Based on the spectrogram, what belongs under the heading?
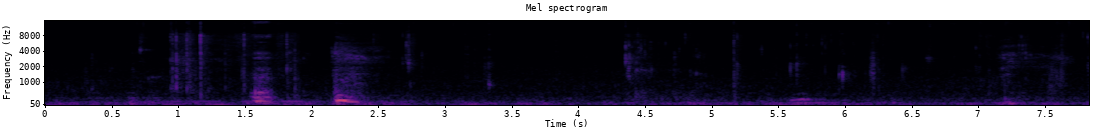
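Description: A person chewing Wingstop chicken wings with soft, wet mouth sounds, a few short louder smacks about one to two seconds in.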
